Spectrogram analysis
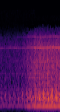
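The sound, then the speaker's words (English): Helicopter flying through a snowbound mountain pass, a steady rotor drone with a constant high engine whine that swells gradually louder, heard alone. “The helicopter continues through the pass.”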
